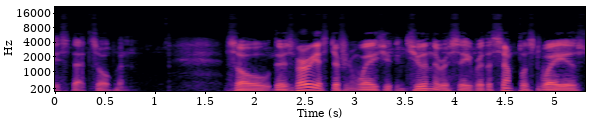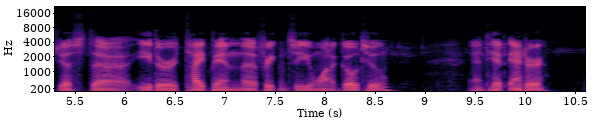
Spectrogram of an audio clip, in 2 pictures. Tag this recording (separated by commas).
Speech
